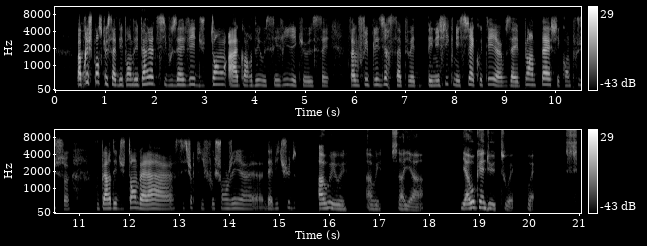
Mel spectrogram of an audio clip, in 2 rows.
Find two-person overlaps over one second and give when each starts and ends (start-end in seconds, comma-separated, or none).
none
